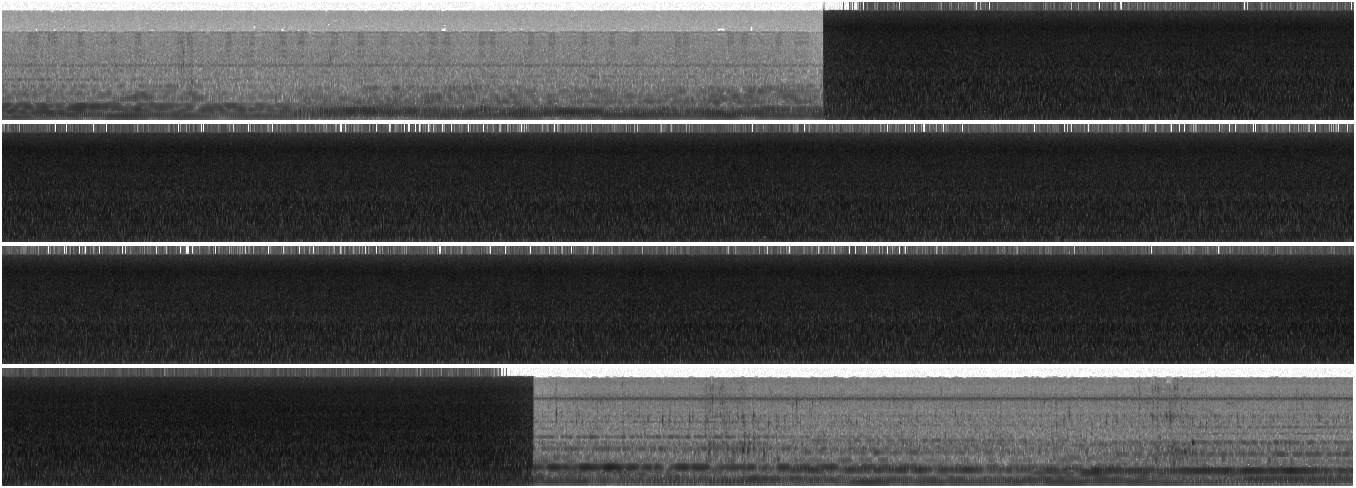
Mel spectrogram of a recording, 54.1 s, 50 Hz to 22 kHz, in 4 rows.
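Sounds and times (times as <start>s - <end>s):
water cascading over rocks: 8.2s - 45.9s, 46.9s - 48.9s, 49.6s - 54.0s.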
